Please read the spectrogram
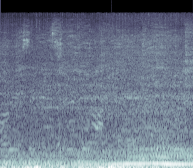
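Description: Car engine running steadily at idle close by, most likely the Mitsubishi Lancer Evolution's turbocharged four-cylinder. Its low hum grows louder and steadier about one and a half seconds in, as the car comes close.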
